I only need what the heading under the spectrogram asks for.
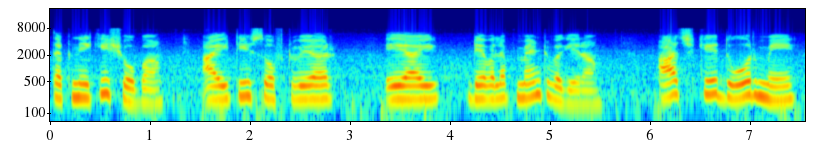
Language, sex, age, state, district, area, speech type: Urdu, female, 18-30, Delhi, New Delhi, urban, spontaneous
